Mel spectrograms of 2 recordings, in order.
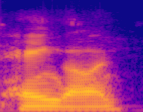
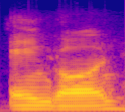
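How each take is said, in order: First: The h at the start is pronounced. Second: The h at the start is dropped. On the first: "He he he says with the H" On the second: "He doesn't say"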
